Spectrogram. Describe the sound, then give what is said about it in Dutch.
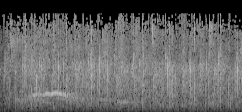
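Steady, dense applause from an audience welcoming a Dutch jazz performer back from performances abroad, loud and sustained with many overlapping claps, and a faint whoop or cheer rising briefly within it. “Net terug van buitenlandse optredens, geef dan vast een applaus.”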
